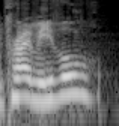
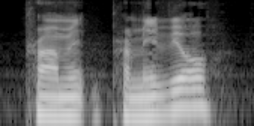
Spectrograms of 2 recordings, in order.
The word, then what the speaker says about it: primeval: Is it primeval? Is it prime? – Can I see it? – E-V-A-L. – Can I see it? Where is it at? Towards the top? – Paragraph. – Yeah, it's kind of... I would assume primeval.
